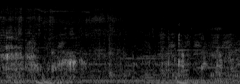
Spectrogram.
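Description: A dog whimpering faintly, a couple of short whines in the first second.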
